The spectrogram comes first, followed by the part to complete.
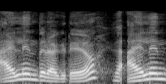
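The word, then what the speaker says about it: island: 되니까 러분 섬을 이제 요거 S 발음을 안 합니다 아일랜드라는 온 아이라는 말은 섬이 아무래도이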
